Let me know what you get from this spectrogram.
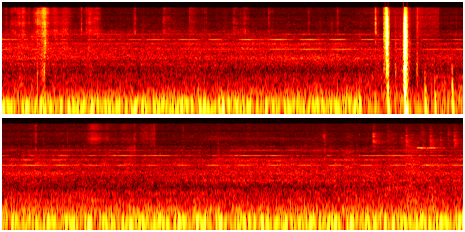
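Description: Freight train of autorack cars rolling past: a steady low rumble, with two sharp knocks about five seconds in.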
